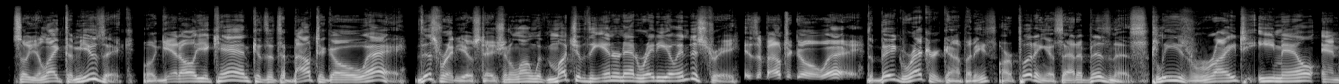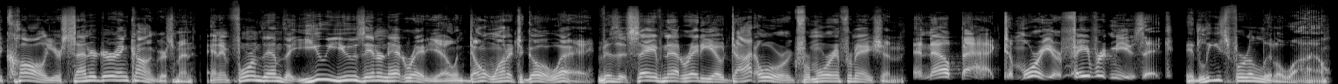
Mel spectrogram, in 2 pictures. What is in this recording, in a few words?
DRY PSA SWEEPER ONE SHORTER; savenetradio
